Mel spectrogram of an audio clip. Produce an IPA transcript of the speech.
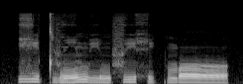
ɣ i˦˨ t v ĩ˨˦ m iː˨ m f i˦ h i˨ k m oː˦˨

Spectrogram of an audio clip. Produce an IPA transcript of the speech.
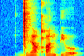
ɡ͡ǀ ɛ qʼ ɛ n pʲ o

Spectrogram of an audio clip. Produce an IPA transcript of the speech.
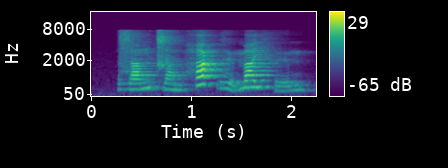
z a˨˦ n t͡ɕ a̤˨˩ m h a˦˥ k̚ ɣ ɨ˧˩ m a˧ j f ɨ˨˦ m

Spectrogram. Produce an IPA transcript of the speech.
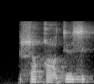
ɬ o q ɔ t ʏ z

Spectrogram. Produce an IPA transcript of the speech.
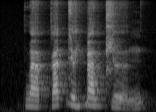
k w aː˨˩ p̚ k a˦˥ t̚ z ə˨˦ j ɓ a˧ w t͡ɕ əː˧˩˨ ŋ

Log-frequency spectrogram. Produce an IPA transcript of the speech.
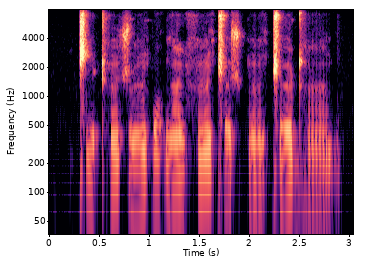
ǁ i ʈʰ œ̃ ʃ ɭ œ̃ p ɔ ɡ ã ɳ h œ̃ ǁ œ ʃ p œ̃ ǁ œ ɖʱ ã b

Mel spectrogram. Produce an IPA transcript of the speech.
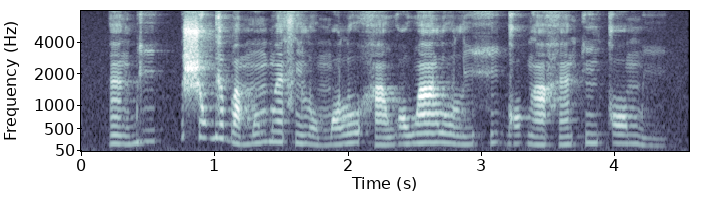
ɛ̃˧ ɡ͡b i˦ | ʃ ɔ˦ ɡ ɛ˦˨ b a˨ m ɔ̃˨˦ b ɛ̃˦ s ĩ˧ l o˨ m ɔ˨˦ l o˦˨ h ã˨ w ɔ˧ w ã˦ l o˦˨ l i˨˦ h i˦˨ ɡ ɔ˧ ɡ ã˨ h ɛ̃˨˦ k ĩ˧ k ɔ˧ m i˨

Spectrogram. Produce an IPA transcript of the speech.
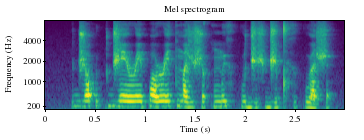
d͡ʒ ɔ ʔ ɨ kʷ d͡ʒ e ɹ e p ɔ ɹ ɪ t m a ʒ ʃ ɔ k m ɨ x kʷ e d͡ʒ ɪ ʃ d͡ʒ ɨ t x ɨ kʷ a ʃ

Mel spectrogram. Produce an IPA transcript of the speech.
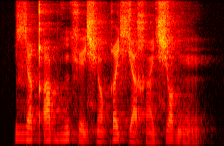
ɮ i˦ qʼ æ˦ bʱ ĩ˦ x e˨ ɕ ũ˨ q i˦ ç æ˨ χ æ̃˨ ɕ ɒ˦ ɡ ẽ˨

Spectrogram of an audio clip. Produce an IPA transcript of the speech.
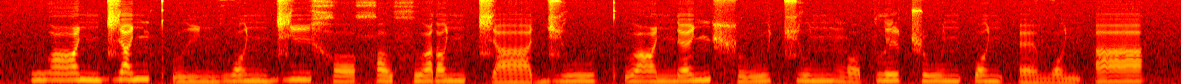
w ɑː˦ ɲ d͡ʑ a˦ ɲ kʷʼ iː˨ ɲ v ɔ˧ ɲ d͡ʑ i˦ x ɔ˧ x ɒ˧ xʷ ɑ˧ ɾ ɒ˧ ɲ t͡ɕ aː˨ d͡ʑ uː˧ kʷʼ ɑː˧ ɲ ɾ ɛ˦ ɲ ʂ uː˨˦ t͡ɕ u˧ ɲ ŋ ɔ˨ p l i˦ ʈ͡ʂ uː˧ ɲ p ɔ˧ ɲ ʔ ɛ˨ v ɔ˨ ɲ ʔ aː˦

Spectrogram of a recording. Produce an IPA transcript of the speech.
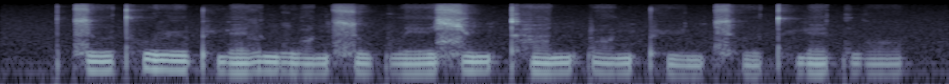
t͡s ɹ̩˧˥ t̪ʰ u˧ ɻ ɻ̩˥ pʰ ɥ ɛ˧˥ l ɤ˧ ŋ l w ɑ˧˥ ŋ s u˨˩ p w e˧˥ ɪ̯ ɕ y˥ n kʰ a˧˥ n p ɑ˧˥ ŋ pʰ y˨˩ n t͡sʰ ɹ̩˧˥ t̪ʰ ɥ ɛ˥ k w ɔ˥

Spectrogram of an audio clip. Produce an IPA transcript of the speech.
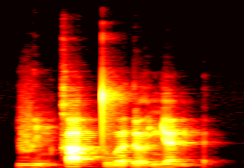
v ḭ˧˨ m k a˦˥ t̚ t̪ u˧ ə̯ ɗ ə̰ː˧˨ ɲ ɛ̰˧˨ m ʔ

